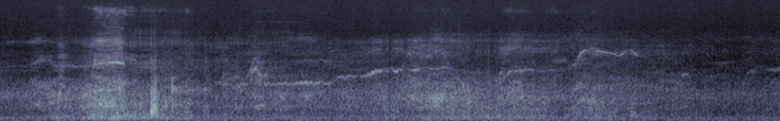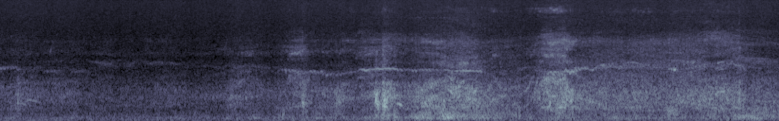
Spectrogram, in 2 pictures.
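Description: Faint electric RC trucks running on a dirt track, their motors whining and gliding up and down in pitch with the throttle, over a scrabble of tyres on loose dry dirt. The sound is louder about a second in and again about fourteen to seventeen seconds in, as the trucks pass closer.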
